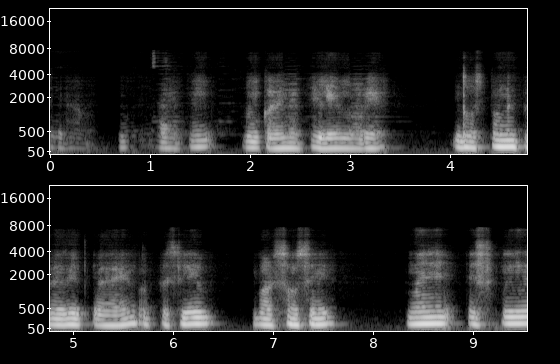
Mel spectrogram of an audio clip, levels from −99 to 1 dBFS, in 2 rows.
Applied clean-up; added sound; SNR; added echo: neural mask model DeepFilterNet 3.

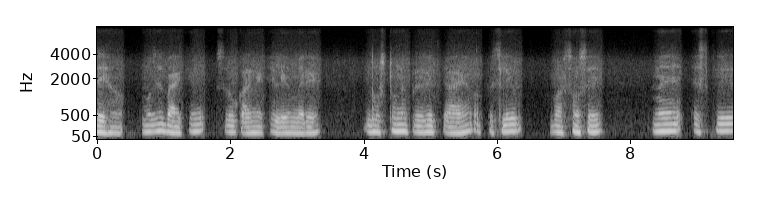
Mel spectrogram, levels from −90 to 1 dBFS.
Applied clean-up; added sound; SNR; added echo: none; none; none; none.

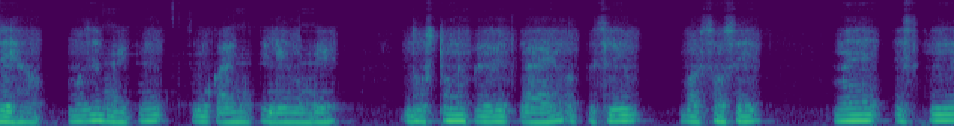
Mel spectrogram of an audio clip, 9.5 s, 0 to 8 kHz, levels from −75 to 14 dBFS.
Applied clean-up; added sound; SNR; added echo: neural separator model SepFormer DNS4.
